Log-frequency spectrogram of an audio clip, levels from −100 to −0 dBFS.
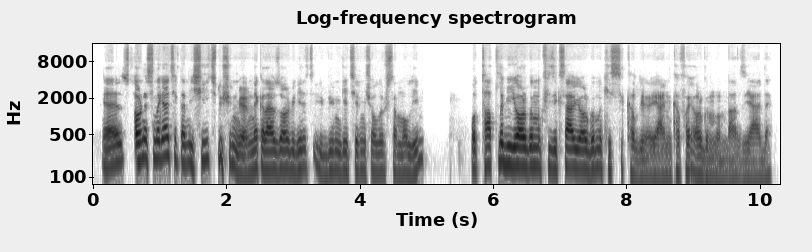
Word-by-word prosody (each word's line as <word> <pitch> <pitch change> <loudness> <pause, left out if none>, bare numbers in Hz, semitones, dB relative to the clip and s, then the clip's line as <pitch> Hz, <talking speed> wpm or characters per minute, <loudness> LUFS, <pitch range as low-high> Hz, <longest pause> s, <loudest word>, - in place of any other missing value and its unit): Eee, 175 - +3 0.2
sonrasında 200 +2 +6
gerçekten 210 -5 +1
işi 175 +3 -2
hiç 195 -1 -8
düşünmüyorum. 130 - -2
Ne 145 - +1
kadar 135 -2 +4
zor 135 0 +1
bir 135 - -3
giris 140 +2 -3
gün 130 -1 -6
geçirmiş 130 +1 -6
olursam 120 -2 -6
olayım, 120 - -4 0.7
o - - 0
tatlı 160 +3 +1
bir 165 - +5
yorgunluk, 155 -1 +6
fiziksel 145 +1 +2
yorgunluk 140 0 +1
hissi 125 - -9
kalıyor, 95 -3 -7
yani, - - -5
kafa 115 - -6
yorgunluğundan 95 -3 -7
ziyade. 90 +2 -9
135 Hz, 155 wpm, -23 LUFS, 115-160 Hz, 0.7 s, sonrasında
